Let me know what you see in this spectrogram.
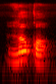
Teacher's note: یہاں قلقلہ ہو رہا ہے، قاف ساکن ہو گیا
